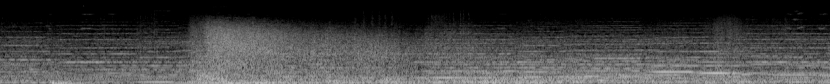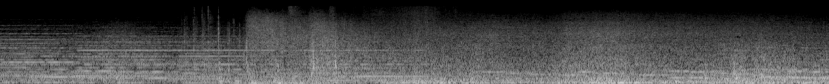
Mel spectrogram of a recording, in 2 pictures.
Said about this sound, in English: Oh, Lord, you have sent this storm upon him for your own good reasons.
